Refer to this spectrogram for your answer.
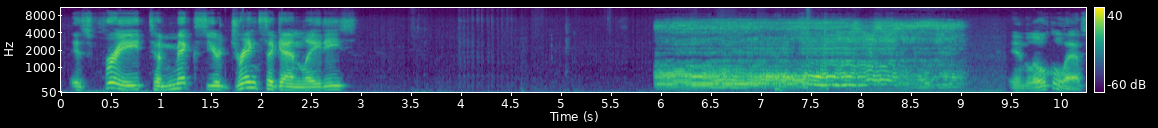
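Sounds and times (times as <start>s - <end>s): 
speech: 0.1s - 3.0s, 9.5s - 10.2s
long buzzy fart sound effect: 6.0s - 9.1s.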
